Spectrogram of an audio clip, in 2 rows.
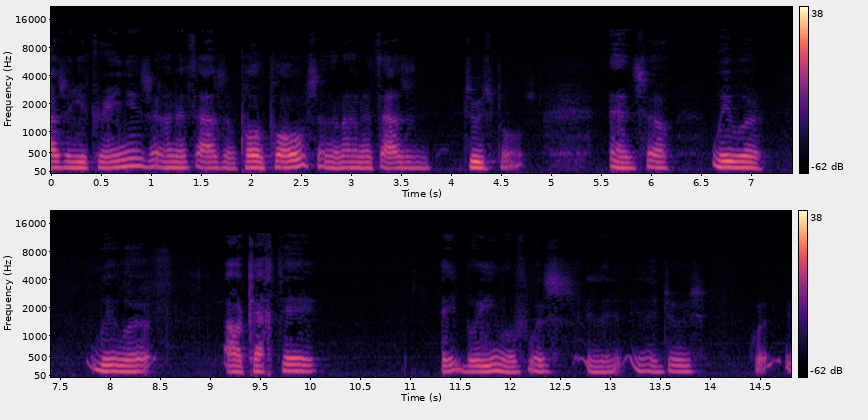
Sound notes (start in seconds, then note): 9.0 non-english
